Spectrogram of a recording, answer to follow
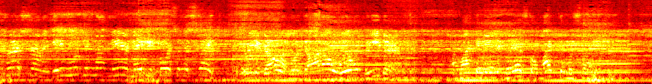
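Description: NASCAR race broadcast playing faintly from a television across the room: the TV announcers' commentary over a low, steady drone.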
